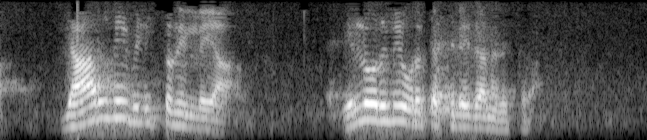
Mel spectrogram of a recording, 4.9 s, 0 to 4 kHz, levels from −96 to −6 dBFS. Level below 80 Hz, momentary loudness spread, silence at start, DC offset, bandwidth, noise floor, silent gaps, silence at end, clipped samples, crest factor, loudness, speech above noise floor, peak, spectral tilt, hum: -60 dBFS; 12 LU; 0.5 s; under 0.1%; 4 kHz; -59 dBFS; none; 0.9 s; under 0.1%; 18 dB; -17 LUFS; 42 dB; 0 dBFS; -10.5 dB/octave; none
